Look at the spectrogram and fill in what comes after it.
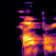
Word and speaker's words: Kuiper: Kuiper. He's a Dutch-American astronomer. And apparently in the Netherlands, that's how you say the word, Kuiper.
